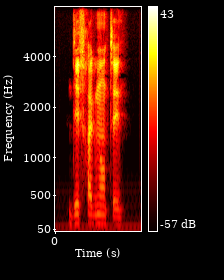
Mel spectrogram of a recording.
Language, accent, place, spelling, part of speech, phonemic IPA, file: French, France, Lyon, défragmenter, verb, /de.fʁaɡ.mɑ̃.te/, LL-Q150 (fra)-défragmenter.wav
- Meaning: to defragment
